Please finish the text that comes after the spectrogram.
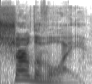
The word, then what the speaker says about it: Charlevoix: Yeah, look up how Charlevoix is spelled. That's pronounced Charlevoix.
